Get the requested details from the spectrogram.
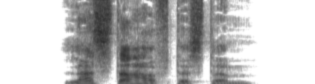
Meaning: strong dative masculine/neuter singular superlative degree of lasterhaft
- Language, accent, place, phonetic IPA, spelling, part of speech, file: German, Germany, Berlin, [ˈlastɐhaftəstəm], lasterhaftestem, adjective, De-lasterhaftestem.ogg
